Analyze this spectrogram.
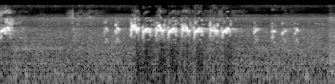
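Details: A wild sooty-headed bulbul, recorded as bird-luring sound, delivers a quick even run of about ten high, bright chirps, followed by a few softer notes.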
